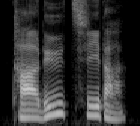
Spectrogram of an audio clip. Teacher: this vowel 으 is much wider than the vowel 우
